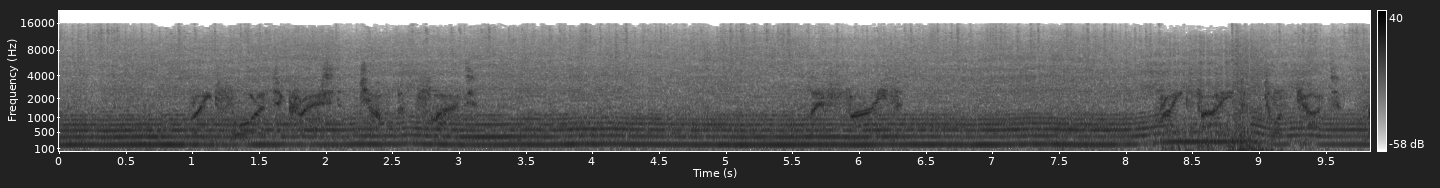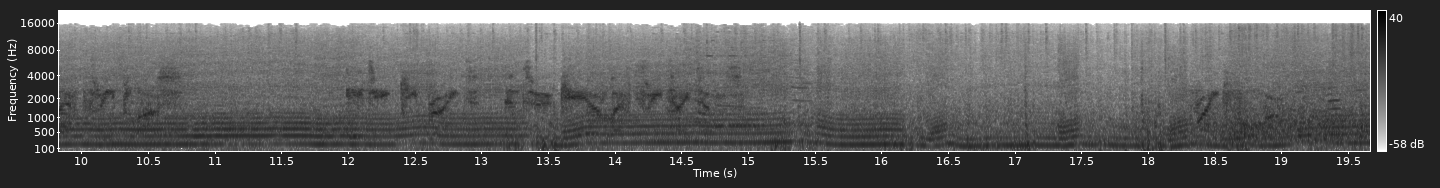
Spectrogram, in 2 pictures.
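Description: Tyres squeal briefly as a car slides through bends.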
